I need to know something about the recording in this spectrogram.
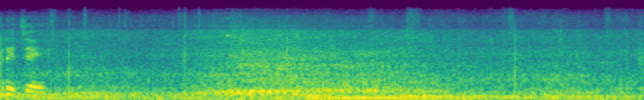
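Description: A car passing close by on the road, its tyre and engine noise swelling to a peak about three to four seconds in, then easing off.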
